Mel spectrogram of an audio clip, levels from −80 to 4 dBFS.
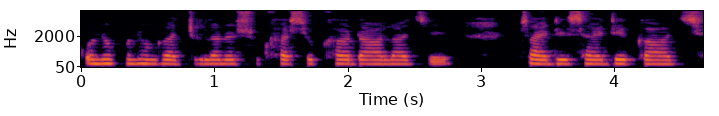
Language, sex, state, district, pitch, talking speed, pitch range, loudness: Bengali, female, West Bengal, Jalpaiguri, 215 Hz, 155 wpm, 210-215 Hz, -29 LUFS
